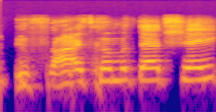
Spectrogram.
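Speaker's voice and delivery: put-on New York accent, very high and loud. A construction worker catcalling Barbie, in a New York accent. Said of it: "I have a New York accent".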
